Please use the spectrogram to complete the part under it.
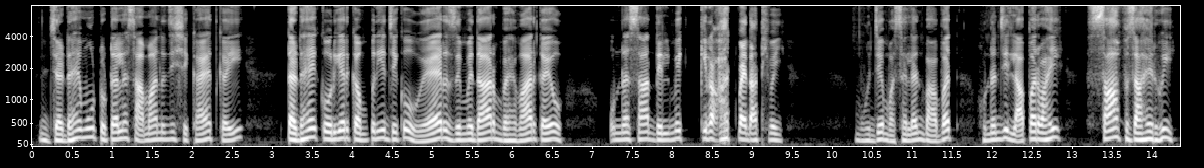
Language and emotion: Sindhi, disgusted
